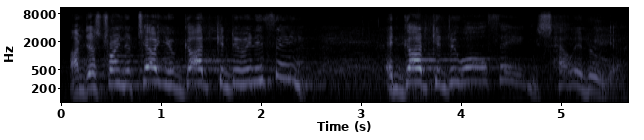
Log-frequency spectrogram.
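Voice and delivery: high, ringing preacher's proclamation; fervent preaching. Real, not acted. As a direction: proclaim it high and full of conviction. Preacher rises to a climax.

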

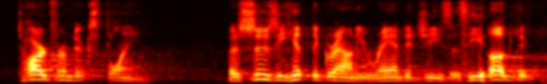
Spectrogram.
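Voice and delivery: usual speaking voice

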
